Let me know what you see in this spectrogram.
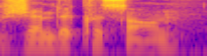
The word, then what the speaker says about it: Jeanne de Clisson: So the lady that I'll be talking about today is named Jeanne de Clisson.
